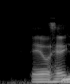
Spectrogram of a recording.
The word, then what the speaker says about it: ayohae: Is that how you say it? ayohae? Yeah, that's how I usually say it.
